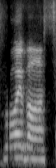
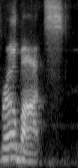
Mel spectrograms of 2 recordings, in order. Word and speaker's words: rooibos: Although I think I will now pronounce rooibos as robots.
